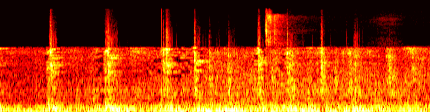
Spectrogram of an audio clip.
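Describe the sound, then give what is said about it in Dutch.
A mechanical cranking sound of a sun awning being wound open, with a steady low grinding rumble and sharp clicks repeating about every half second, fairly loud. “Is dit inderdaad het geluid van een zonnescherm dat opengedraaid wordt? Jawel, dat is kans correct.”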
